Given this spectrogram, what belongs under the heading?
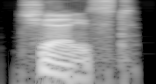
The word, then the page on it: chaste: British English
